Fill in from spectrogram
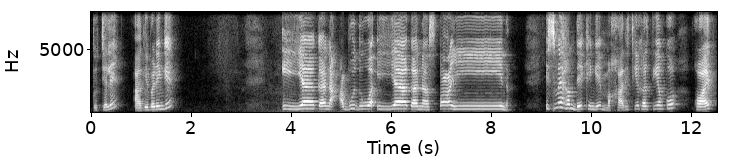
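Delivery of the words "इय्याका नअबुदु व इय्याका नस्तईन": slow, drawn-out chanted recitation; slow Quranic recitation. Shown as a demonstration. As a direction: recite it slowly and fully voiced. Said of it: "ऊंची आवाज़ के साथ आहिस्ता रफ्तार से पढ़िए".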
